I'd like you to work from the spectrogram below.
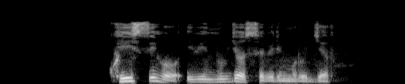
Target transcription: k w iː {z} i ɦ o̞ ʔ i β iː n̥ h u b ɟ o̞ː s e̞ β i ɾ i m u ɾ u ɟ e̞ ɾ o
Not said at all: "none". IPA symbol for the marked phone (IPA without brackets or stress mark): s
